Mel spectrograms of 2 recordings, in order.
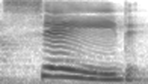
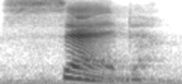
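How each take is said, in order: First: The vowel is a long A sound. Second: The vowel is a short E sound. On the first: The speaker calls it wrong. "This is not said" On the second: The speaker calls it right. "it is said with a short E sound"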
